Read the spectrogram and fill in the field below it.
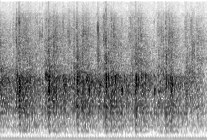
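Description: A church congregation at a Sunday service claps together in a dense, even patter that holds steady from start to finish, moderately loud in the room.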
